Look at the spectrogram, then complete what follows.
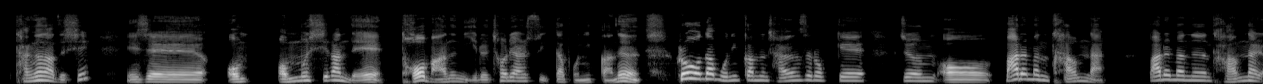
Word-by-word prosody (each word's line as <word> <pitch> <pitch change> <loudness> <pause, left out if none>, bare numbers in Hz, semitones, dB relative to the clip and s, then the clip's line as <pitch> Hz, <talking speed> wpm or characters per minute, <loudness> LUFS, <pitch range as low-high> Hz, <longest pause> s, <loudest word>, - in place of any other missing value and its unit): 당연하듯이 185 - -1 0.3
이제 115 -1 +2 0.2
업 125 +2 +4 0.3
업무 145 +10 +1
시간 185 -1 -1
내에 105 +4 0 0.2
더 190 - +6
많은 130 0 -4
일을 105 +1 -9
처리할 165 -2 -2
수 155 - -15
있다 120 -2 -6
보니까는 110 - 0 0.4
그러다 255 -1 +8
보니까는 195 -1 -3
자연스럽게 180 0 -4 0.3
좀 160 -2 -3
어 110 -1 +3
빠르면 230 -5 +3
다음날, 150 +4 -5 0.4
빠르면은 195 -3 0
다음날 155 +6 -4
165 Hz, 265 characters per minute, -24 LUFS, 120-190 Hz, 0.4 s, 그러다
